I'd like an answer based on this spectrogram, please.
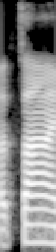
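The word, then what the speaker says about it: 在: ที่ 3 นะ ครับ คำ นี้ อ่าน ว่า ใต้ เนาะ ใต้ คำ นี้ นะ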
